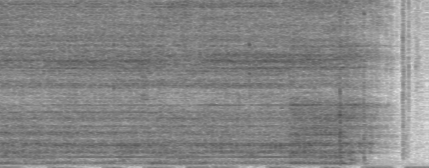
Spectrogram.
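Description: A stand mixer runs steadily through a final mix of creamy cheesecake batter, its low motor hum carrying a regular beating rhythm before the mixer cuts off near the end.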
